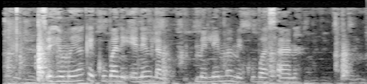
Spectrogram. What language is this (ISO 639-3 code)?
swa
